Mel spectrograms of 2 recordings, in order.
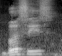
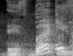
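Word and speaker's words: Buc-ee's: Bussies. No, pussy. That's a real restaurant. I thought it was fake. I thought Bussy. people just making a joke. It's Bucky's, ain't it? It's pronounced Bucky.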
